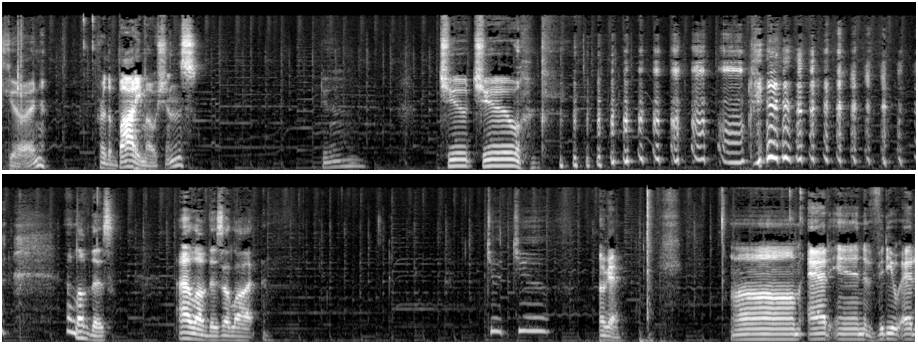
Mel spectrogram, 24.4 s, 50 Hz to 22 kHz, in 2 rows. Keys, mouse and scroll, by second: 0.5 ctrl+s, 1.0 click, 1.7 space, 20.6 space, 22.6 click.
